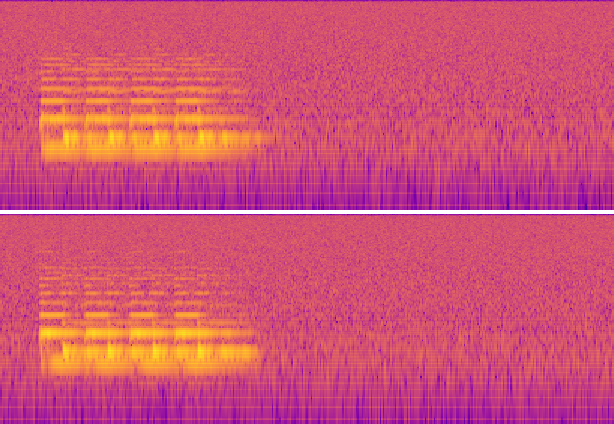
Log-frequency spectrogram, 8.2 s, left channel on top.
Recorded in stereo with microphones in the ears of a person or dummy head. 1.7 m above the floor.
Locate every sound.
0.5 s a piano: 50° right (ahead or behind), 4.5 m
